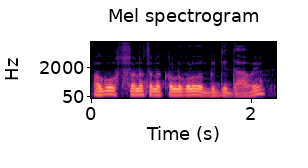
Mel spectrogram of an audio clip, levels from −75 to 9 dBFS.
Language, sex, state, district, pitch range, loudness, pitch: Kannada, male, Karnataka, Koppal, 120-130 Hz, -15 LUFS, 125 Hz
